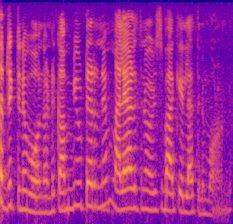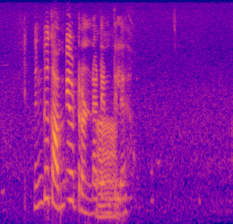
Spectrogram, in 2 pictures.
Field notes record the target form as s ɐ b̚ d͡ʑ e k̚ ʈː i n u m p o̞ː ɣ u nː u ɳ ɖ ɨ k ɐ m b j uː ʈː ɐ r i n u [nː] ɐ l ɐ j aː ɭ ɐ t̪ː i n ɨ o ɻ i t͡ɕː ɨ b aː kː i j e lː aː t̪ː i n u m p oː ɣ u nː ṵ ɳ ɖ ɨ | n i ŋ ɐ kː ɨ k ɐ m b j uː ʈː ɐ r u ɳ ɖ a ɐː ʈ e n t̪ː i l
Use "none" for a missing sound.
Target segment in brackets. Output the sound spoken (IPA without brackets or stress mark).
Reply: mː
